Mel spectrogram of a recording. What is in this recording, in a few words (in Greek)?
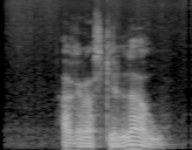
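"Αγρασκελάου", Greek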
